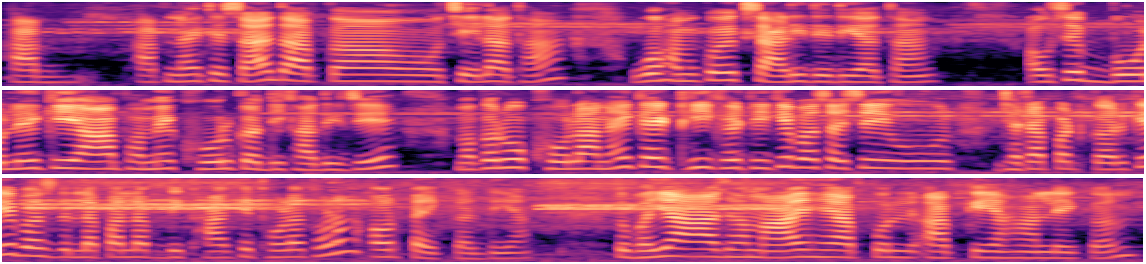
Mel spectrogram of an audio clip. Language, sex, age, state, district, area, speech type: Hindi, female, 45-60, Uttar Pradesh, Mirzapur, rural, spontaneous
